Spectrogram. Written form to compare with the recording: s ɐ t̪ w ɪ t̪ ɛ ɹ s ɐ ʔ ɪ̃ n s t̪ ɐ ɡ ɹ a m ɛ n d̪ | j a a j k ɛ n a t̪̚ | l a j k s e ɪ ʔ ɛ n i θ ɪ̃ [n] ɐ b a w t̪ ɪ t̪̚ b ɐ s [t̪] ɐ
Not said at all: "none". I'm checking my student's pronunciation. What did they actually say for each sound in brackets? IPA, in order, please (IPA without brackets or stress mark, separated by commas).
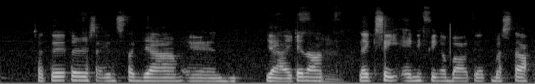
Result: ŋ, t̪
